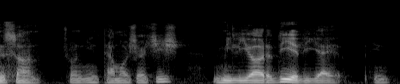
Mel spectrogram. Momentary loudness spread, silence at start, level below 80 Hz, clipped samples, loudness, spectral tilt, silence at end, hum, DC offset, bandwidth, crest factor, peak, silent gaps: 21 LU; 0 s; -46 dBFS; under 0.1%; -26 LUFS; -7 dB/octave; 0.1 s; none; under 0.1%; 7.8 kHz; 18 dB; -8 dBFS; none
